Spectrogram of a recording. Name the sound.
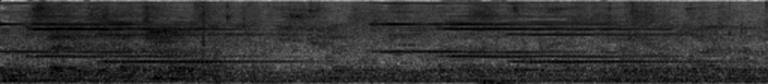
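parliament chamber bell ringing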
